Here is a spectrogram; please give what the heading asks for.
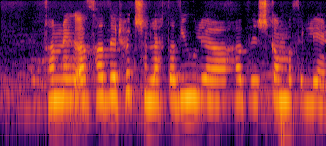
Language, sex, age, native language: Icelandic, male, 11, Icelandic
